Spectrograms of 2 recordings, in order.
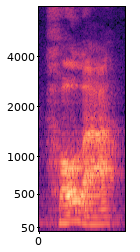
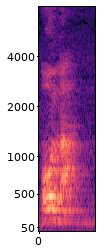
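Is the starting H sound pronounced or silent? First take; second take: pronounced; silent. First: The word starts with an audible H sound. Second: The word starts directly with the vowel. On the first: The speaker sounds like an English speaker. The speaker calls it wrong. "so you don't say hola. I'm from America" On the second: The speaker shows some level in Spanish. The speaker calls it right. "just avoid pronouncing the H and just go for hola"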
